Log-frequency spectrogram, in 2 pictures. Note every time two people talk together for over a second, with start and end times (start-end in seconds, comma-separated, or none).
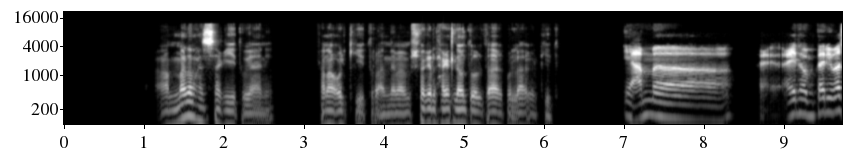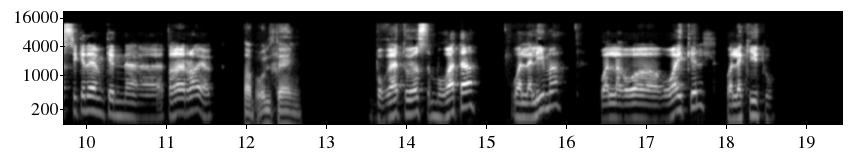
none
